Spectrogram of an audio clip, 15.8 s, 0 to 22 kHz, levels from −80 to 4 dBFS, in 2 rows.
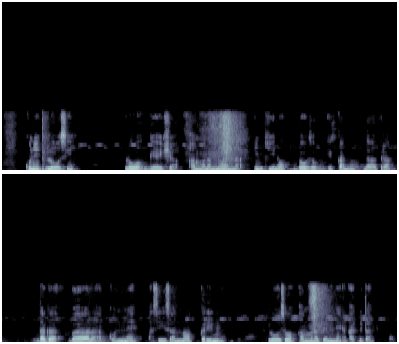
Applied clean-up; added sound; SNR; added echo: none; none; none; none.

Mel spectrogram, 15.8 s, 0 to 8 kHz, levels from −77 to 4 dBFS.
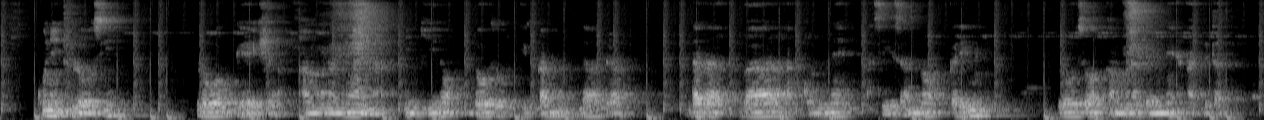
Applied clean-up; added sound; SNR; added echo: none; Drum kit; 16 dB; reverberation time 0.9 s.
